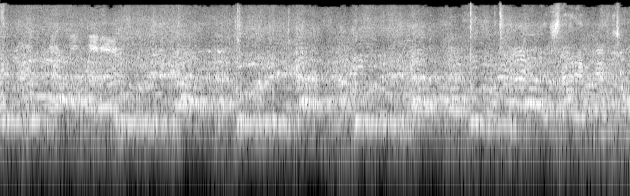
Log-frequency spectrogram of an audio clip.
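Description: Large crowd of male football supporters chanting together, loud, drawn-out syllables repeated over and over with short breaks between them.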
